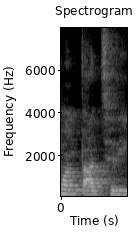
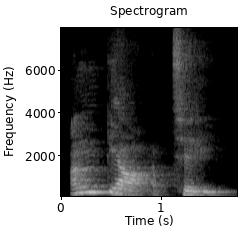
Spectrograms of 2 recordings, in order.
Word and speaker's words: अंत्याक्षरी: हम कहते हैं चलो अंताक्षरी हो जाए। अंताक्षरी नहीं, अंत्याक्षरी, अंत्याक्षरी अर्थात जो कोई शब्द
